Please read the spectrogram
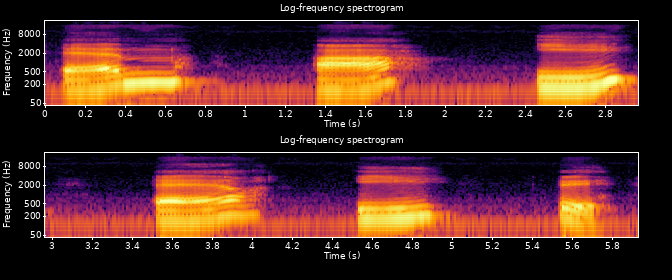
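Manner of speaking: letter by letter, pause after each; each letter separate, as in dictation; spelling aloud. Shown as a demonstration. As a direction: spell it out slowly for learners. Teacher spells the word aloud.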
